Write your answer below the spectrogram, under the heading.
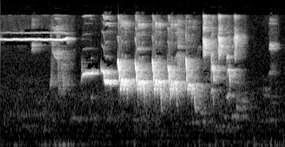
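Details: Flycatcher, a young sikatan londo still practising its song; opens with a thin, very high sustained whistle, then a rapid stream of chirped, slightly buzzy notes stepping up and down in pitch.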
